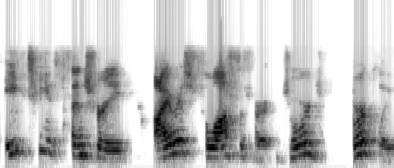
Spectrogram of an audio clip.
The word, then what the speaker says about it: Berkeley: century irish philosopher george berkeley which is actually traditionally pronounced barkley who was the inventor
